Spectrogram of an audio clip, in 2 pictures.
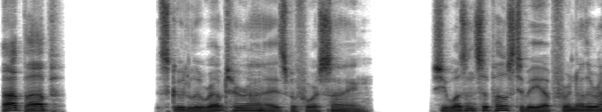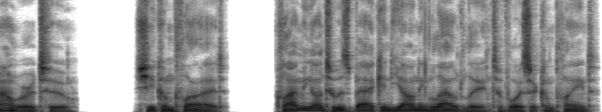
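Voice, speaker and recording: Deep, gravelly male story narrator. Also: very animated, normal speed, darkish tone. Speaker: fan fiction reader, narrator.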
